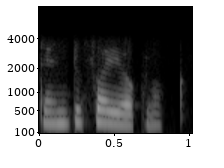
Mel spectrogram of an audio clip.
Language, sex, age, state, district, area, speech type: Malayalam, female, 18-30, Kerala, Kasaragod, rural, conversation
